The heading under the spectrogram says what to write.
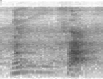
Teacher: Dibaca sa, ujung lidah dirapatkan dengan gigi atas.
